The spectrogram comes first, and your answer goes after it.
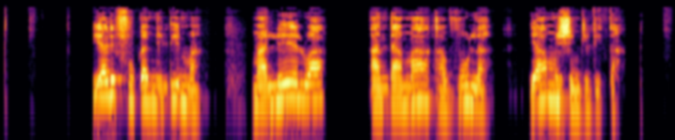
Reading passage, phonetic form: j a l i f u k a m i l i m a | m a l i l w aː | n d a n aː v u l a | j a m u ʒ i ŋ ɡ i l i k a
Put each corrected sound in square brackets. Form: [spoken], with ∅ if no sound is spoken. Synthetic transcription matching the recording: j a l i f u k a m i l i m a | m a l [ɛ] l w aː | n d a [m] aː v u l a | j a m u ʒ i ŋ ɡ i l i k a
